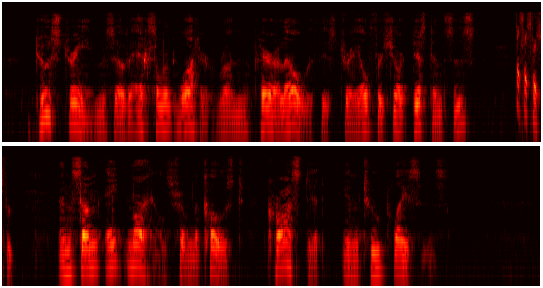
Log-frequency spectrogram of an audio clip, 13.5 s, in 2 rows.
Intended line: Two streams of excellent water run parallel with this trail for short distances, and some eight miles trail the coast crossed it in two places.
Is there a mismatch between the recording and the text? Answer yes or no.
yes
